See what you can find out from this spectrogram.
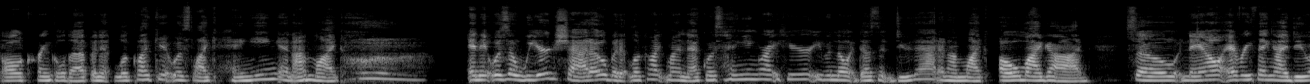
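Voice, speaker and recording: A woman hosts a makeup livestream. She talks in a loose, rambling way, full of "like" and small laughs, and answers viewers between steps. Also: fairly low pitch. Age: 30s. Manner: chatty, rambling, laughs often, reads out viewer comments. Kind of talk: casual livestream chat while doing makeup.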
